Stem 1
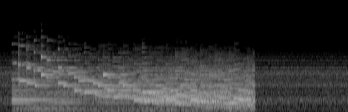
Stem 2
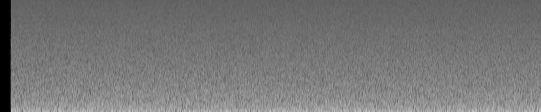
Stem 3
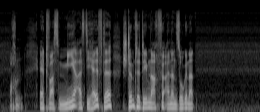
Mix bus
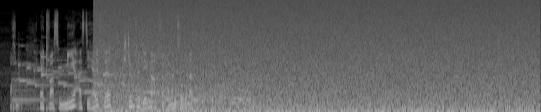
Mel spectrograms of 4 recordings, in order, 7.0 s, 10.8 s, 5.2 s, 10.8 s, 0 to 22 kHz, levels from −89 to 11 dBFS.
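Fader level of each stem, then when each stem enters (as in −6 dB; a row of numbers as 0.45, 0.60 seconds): −5.5, −7.0, −0.5 decibels; 0.00, 1.65, 0.00 seconds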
